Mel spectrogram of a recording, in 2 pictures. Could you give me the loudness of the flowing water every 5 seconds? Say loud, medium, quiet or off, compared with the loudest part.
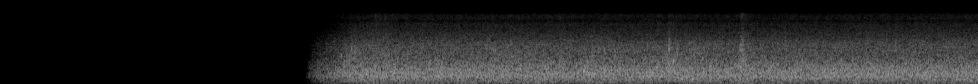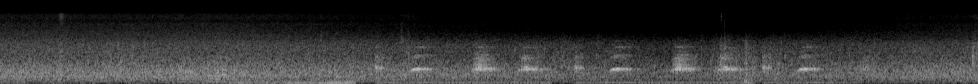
loud, loud, loud, medium.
